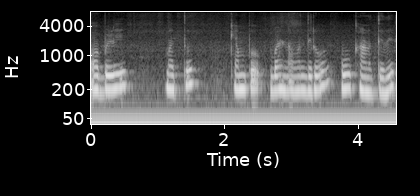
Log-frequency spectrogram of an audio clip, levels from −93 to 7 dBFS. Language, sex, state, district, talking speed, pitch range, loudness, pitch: Kannada, female, Karnataka, Koppal, 90 wpm, 190-220 Hz, -14 LUFS, 200 Hz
